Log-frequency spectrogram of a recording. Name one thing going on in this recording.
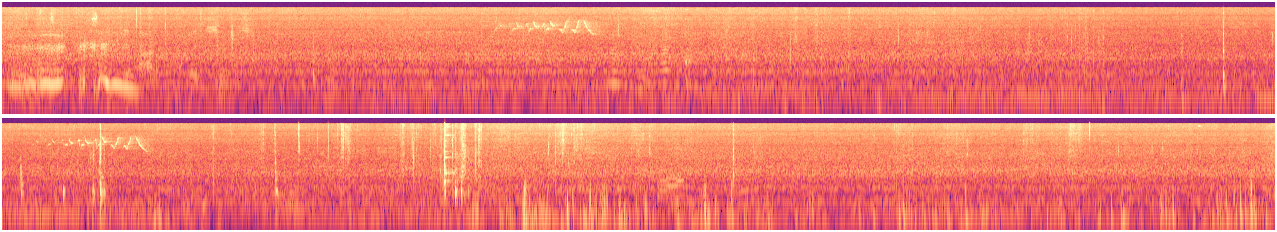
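Bees buzz around a hive.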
